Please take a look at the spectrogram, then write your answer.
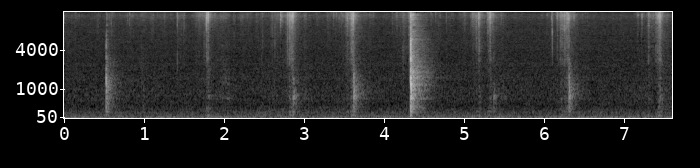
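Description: A knife chops parsley on a board in a home kitchen, with about nine sharp, separate strikes at an uneven, unhurried pace. The sound is close but fairly quiet, and no voices can be heard.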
